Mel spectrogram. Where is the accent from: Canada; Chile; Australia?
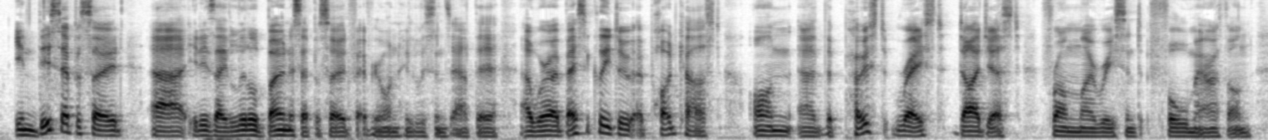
Australia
